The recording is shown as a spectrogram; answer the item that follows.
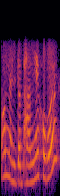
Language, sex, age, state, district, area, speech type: Assamese, female, 18-30, Assam, Sonitpur, rural, conversation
